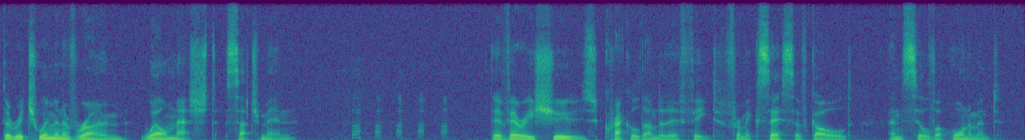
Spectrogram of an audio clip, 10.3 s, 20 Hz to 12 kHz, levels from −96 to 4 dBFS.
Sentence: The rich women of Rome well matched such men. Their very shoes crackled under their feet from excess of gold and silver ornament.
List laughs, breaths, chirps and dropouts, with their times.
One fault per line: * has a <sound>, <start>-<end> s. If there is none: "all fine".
* has a laugh, 3.3-4.5 s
